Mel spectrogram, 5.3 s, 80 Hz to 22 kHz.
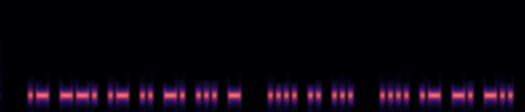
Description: Morse code, heard as a keyed tone, about 30 wpm, 600 Hz. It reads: AGAINST HIS HAND
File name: the old man and the sea / the old man and the sea 1 30wpm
